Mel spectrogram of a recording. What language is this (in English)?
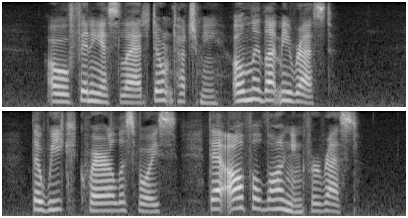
English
